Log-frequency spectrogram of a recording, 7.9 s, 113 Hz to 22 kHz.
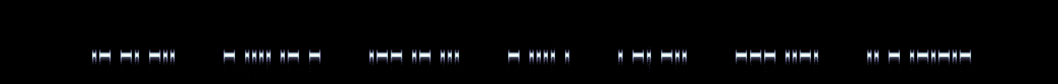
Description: Morse code, heard as a keyed tone, about 46 wpm, 700 Hz. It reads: AND THAT WAS THE END OF IT.
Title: 2x Word-Spacing - Sentences from Top 200 Words - 45wpm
